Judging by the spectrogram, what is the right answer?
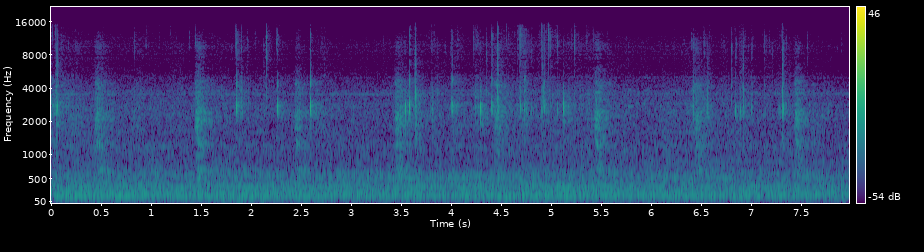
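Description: Kitchen knife scoring the skin of a boiled pork knuckle: faint, quick clicks and slicing sounds as the blade cuts the skin, coming in short clusters.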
